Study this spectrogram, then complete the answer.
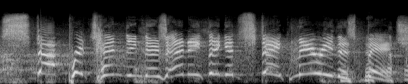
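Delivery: high, yelled rant; exasperated shout. Real, not acted. Host ranting at the movie hero, exasperated shout. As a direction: vent at the screen.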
